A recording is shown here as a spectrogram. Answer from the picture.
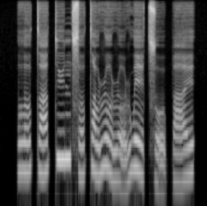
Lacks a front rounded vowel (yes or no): no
